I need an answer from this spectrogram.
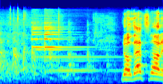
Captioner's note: audience laughing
